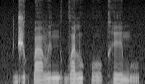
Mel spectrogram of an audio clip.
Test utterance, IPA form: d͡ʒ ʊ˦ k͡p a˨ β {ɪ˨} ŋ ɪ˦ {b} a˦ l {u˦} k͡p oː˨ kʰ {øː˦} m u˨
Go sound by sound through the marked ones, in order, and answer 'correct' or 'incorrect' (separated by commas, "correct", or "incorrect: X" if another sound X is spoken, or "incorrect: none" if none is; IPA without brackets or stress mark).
incorrect: ɪ˦, incorrect: ɡʷ, correct, incorrect: eː˦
